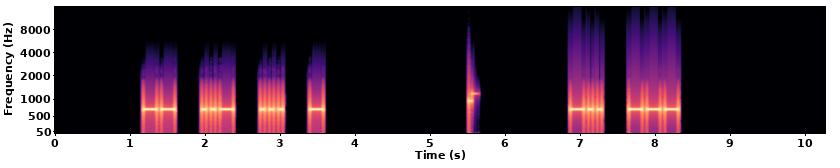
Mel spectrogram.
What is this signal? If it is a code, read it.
Morse code, heard as a keyed tone, about 20 wpm, spaced as for 14 wpm, 700 Hz. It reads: MUST DO
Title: 237 Lesson 38f - Letter q - Words 20wpm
